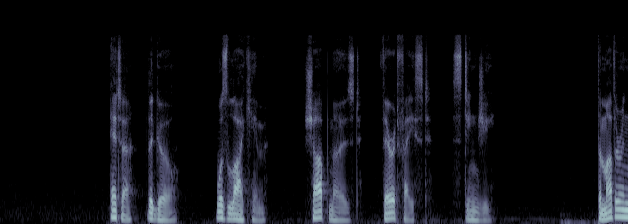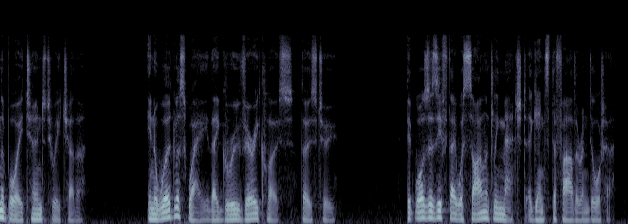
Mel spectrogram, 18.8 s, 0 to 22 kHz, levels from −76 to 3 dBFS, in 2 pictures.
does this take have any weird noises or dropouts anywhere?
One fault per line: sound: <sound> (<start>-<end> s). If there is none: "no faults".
no faults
